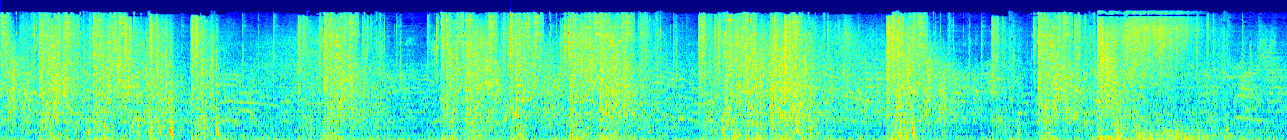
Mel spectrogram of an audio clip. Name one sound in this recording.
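A swivel gun fires repeated booming shots.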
